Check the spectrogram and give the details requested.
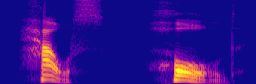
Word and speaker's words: household: The stress in the first word is on the first syllable. Household.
